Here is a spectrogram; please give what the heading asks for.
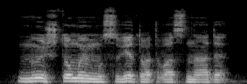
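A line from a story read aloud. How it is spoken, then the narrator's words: Tired question. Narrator (Russian): Устало спросил он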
